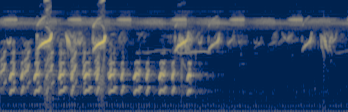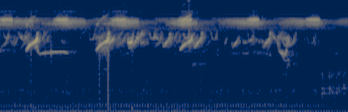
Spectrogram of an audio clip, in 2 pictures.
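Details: Female Giant Kingfisher at a lodge hide in the Olkirimatian Conservancy, South Rift Valley, southwest Kenya: a rapid, harsh rattle of stacked notes lasting about three seconds, mixed with sharp, high upslurred calls. Quieter chirps from other birds follow.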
